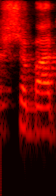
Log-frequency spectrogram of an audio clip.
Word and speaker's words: Shabbat: Shabbat. They Good say Shabbos. Shabbos. Good Good Shabbos. Shabbos. Yeah. It's the Ashkenazi Yeah.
